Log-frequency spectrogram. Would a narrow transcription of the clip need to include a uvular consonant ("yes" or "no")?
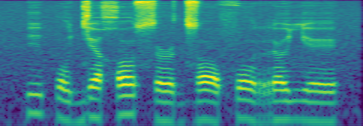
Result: yes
